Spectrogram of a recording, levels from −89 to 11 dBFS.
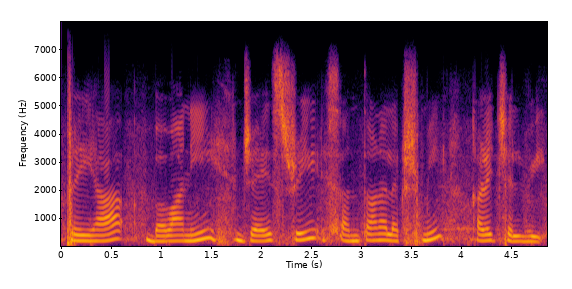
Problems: constant background noise, background conversations at intervals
